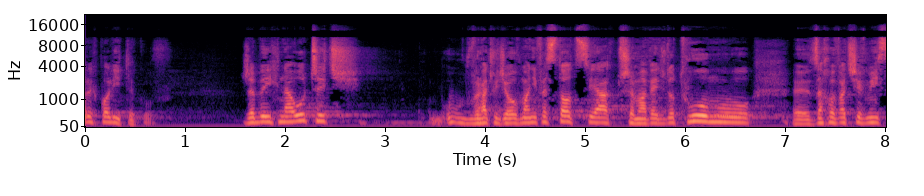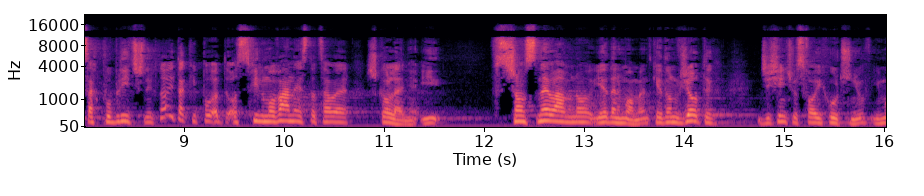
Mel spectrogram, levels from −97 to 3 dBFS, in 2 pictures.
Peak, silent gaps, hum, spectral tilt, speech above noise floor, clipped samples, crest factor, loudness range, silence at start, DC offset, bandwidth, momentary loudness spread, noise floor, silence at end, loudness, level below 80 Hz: -10 dBFS; none; none; -4 dB/octave; 32 dB; under 0.1%; 20 dB; 4 LU; 0 s; under 0.1%; 16 kHz; 11 LU; -60 dBFS; 0 s; -28 LUFS; -60 dBFS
